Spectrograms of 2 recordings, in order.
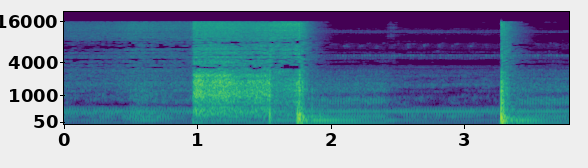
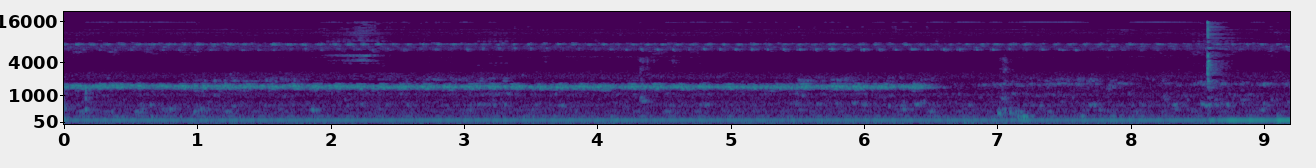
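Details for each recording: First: Healthy refrigerator compressor plugged in for comparison: steady low hum then a loud hiss of strong discharge pressure, meaning good pumping circulation, unlike the locked unit that only hums. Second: Refrigerator not cooling, no airflow, compressor unable to turn: low electrical hum then sharp click as the still-working overload relay cuts out; owner suspects a clog in the condenser or elsewhere.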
